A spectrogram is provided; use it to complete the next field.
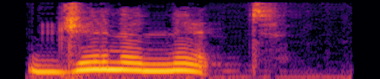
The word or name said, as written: gin and it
